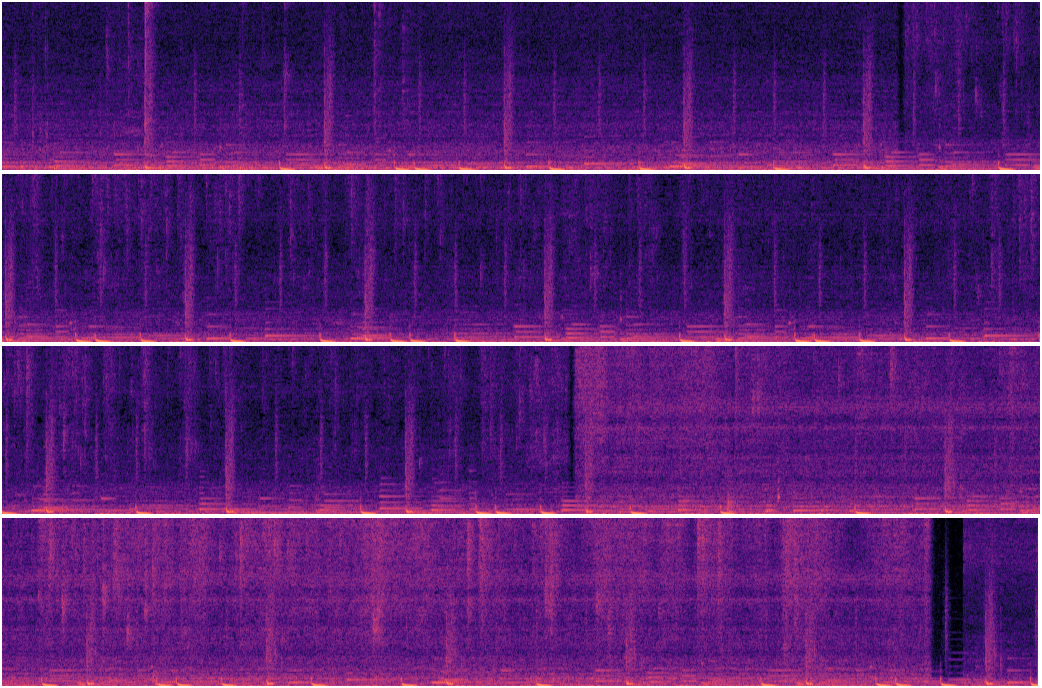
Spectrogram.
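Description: Background music with a steady beat. From about two-thirds of the way through, the hiss of a handheld shower spray runs under it.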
